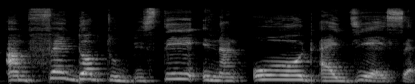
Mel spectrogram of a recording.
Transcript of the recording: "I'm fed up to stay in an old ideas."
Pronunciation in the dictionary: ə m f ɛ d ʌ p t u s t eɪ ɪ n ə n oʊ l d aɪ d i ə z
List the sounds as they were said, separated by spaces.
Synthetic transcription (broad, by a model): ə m f ɛ d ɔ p t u s t eɪ ɪ n ə n oʊ l d aɪ d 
